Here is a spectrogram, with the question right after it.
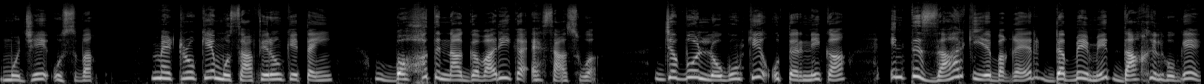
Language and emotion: Urdu, disgusted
